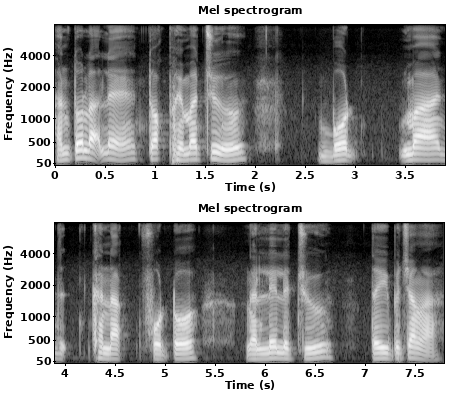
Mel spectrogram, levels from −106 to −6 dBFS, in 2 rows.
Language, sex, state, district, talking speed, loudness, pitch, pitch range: Wancho, male, Arunachal Pradesh, Longding, 110 wpm, -18 LUFS, 115 Hz, 110-125 Hz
